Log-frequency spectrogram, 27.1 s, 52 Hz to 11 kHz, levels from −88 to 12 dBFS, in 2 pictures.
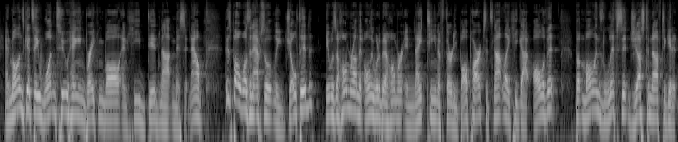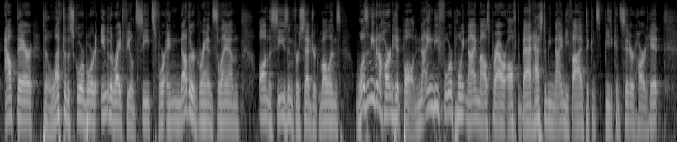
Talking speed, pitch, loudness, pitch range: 225 wpm, 120 Hz, -27 LUFS, 110-140 Hz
